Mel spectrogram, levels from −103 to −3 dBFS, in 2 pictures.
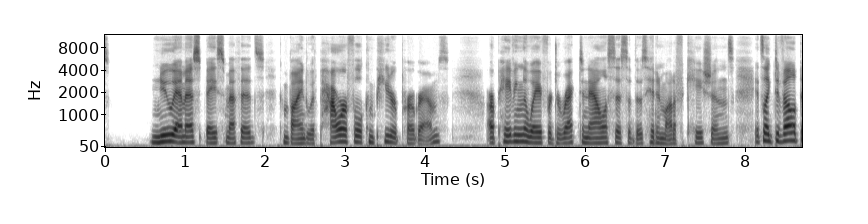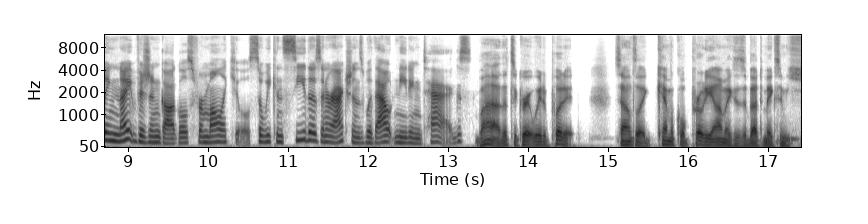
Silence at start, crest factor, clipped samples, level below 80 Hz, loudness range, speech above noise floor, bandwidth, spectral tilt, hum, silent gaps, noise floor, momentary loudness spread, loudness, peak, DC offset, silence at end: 0 s; 20 dB; under 0.1%; -48 dBFS; 3 LU; 35 dB; 12 kHz; -5.5 dB/octave; none; none; -61 dBFS; 11 LU; -25 LUFS; -6 dBFS; under 0.1%; 0 s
